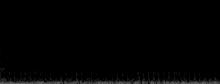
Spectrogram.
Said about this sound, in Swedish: Du kanske hör lite ljud i bakgrunden. En segelbåt som puttrar förbi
